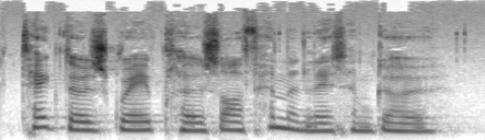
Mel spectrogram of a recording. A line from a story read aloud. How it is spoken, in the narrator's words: Jesus said calmly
